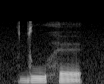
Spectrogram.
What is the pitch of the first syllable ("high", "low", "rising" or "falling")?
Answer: low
